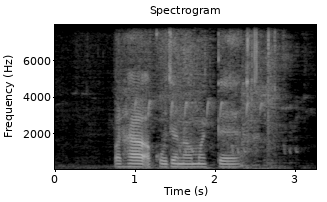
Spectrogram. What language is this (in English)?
Santali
